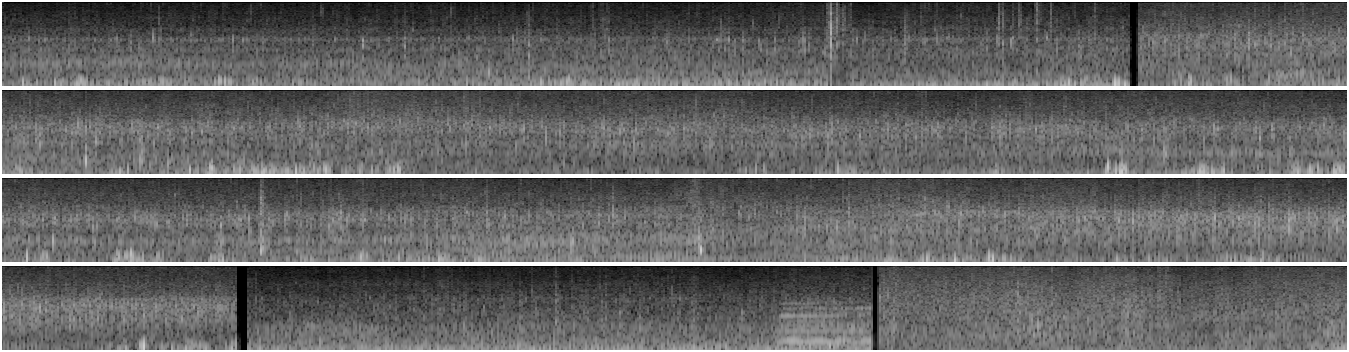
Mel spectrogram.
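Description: Whole chicken frying in a pan of hot oil, sizzling steadily, with knocks of a wooden spatula against the pan as the chicken is turned. Near the end, plastic rustling as the cooked chicken is torn apart by hand.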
